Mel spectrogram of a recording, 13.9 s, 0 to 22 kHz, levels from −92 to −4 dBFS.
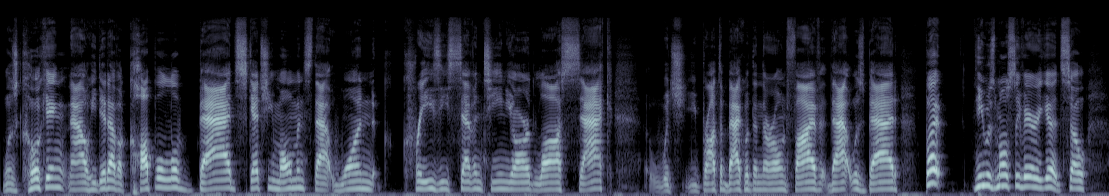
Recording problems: none

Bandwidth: 15 kHz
